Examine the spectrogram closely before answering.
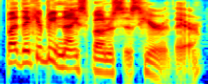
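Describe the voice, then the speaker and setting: A man's voice: fairly high pitch, huge pitch swings, fairly quick, fairly bright tone, dry recording. A man streaming a video game, giving casual play-by-play commentary on his own moves with asides to viewers. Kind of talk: live gameplay commentary, casual.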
